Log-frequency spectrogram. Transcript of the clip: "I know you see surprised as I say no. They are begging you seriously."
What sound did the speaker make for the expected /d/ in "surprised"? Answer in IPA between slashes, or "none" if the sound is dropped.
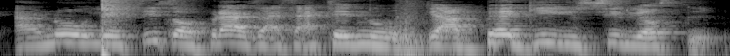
none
